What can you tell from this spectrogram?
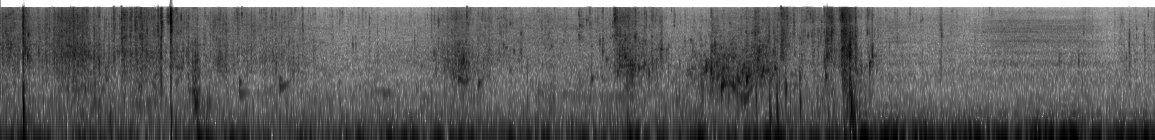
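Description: Shallow rock-pool water sloshing and trickling, with several irregular splashes as wellington boots step through wet seaweed and puddles.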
